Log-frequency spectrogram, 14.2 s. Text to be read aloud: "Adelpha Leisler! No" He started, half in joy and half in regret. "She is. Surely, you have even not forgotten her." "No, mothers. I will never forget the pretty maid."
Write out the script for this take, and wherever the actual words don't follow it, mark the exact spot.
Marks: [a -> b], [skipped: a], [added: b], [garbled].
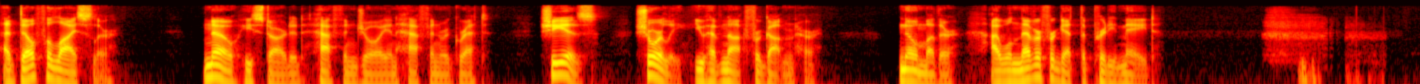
"Adelpha Leisler! No" He started, half in joy and half in regret. "She is. Surely, you have [skipped: even] not forgotten her." "No, [mothers. -> mother] I will never forget the pretty maid."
